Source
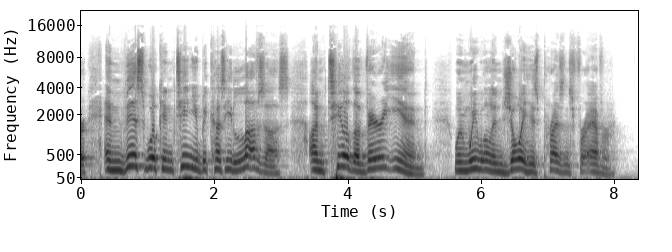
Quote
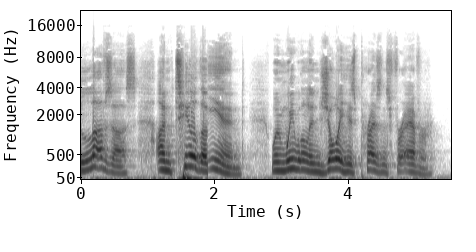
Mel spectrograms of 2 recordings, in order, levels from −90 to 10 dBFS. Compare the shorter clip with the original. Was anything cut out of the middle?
yes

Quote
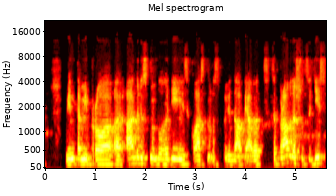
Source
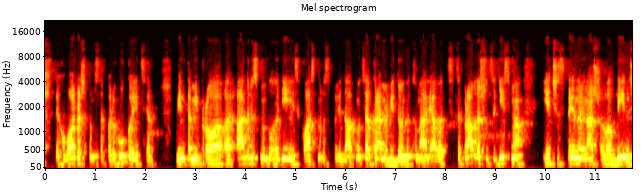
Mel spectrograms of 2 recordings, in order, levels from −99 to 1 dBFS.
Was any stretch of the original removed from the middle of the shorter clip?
yes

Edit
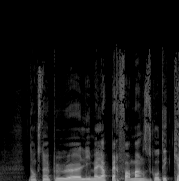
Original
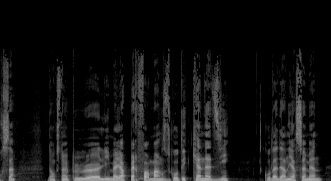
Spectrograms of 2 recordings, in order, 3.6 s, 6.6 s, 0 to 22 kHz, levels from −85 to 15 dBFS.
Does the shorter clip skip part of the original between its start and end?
no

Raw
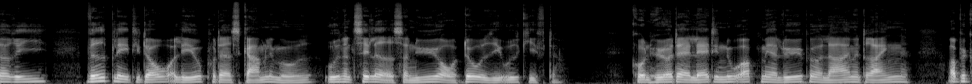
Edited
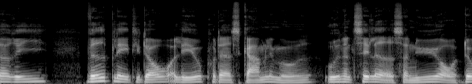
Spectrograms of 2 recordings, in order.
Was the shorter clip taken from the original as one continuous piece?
yes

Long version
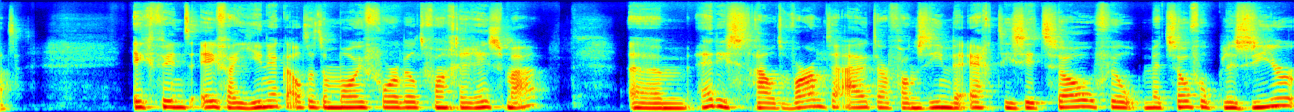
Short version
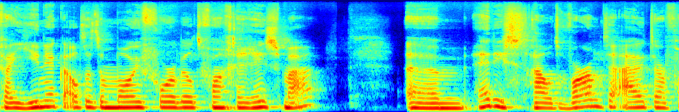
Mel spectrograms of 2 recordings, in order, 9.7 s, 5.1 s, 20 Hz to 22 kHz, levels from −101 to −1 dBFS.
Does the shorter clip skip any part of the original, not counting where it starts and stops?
no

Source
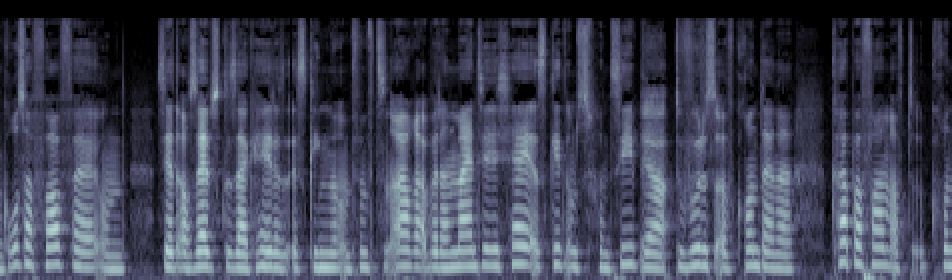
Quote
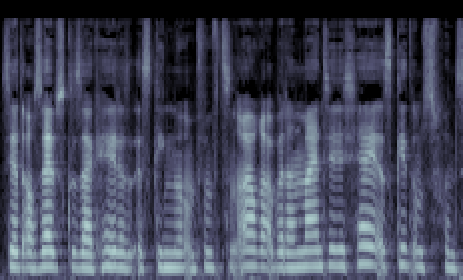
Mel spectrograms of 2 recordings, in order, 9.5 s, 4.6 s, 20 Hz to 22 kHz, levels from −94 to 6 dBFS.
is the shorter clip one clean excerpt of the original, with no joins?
yes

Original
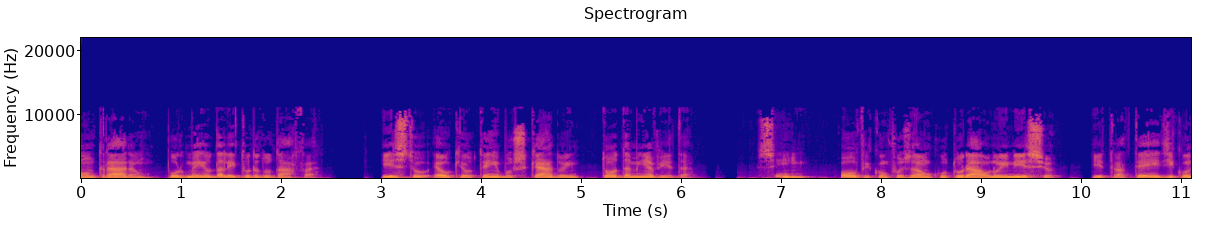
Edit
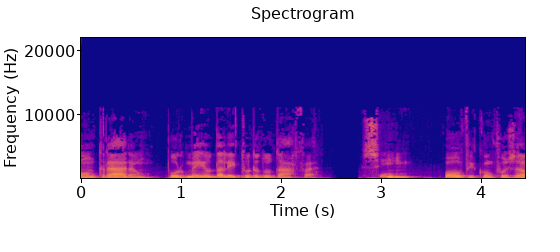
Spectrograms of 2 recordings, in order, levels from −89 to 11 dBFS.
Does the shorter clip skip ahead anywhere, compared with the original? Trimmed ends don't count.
yes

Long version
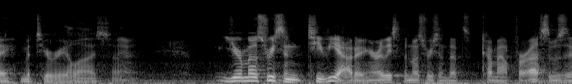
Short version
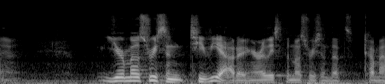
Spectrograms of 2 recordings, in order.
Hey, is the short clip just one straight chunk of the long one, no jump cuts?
yes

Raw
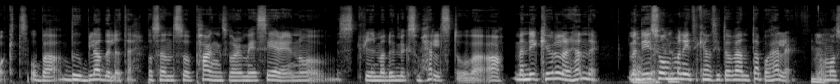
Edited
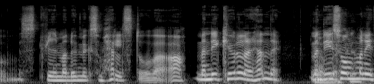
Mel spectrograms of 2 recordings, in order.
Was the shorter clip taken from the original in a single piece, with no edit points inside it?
yes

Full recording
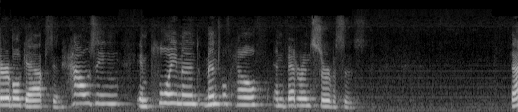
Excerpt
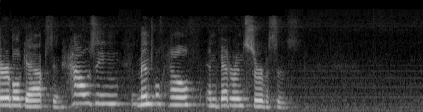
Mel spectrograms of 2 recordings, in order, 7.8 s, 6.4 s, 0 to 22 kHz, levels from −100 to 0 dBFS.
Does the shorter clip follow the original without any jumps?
no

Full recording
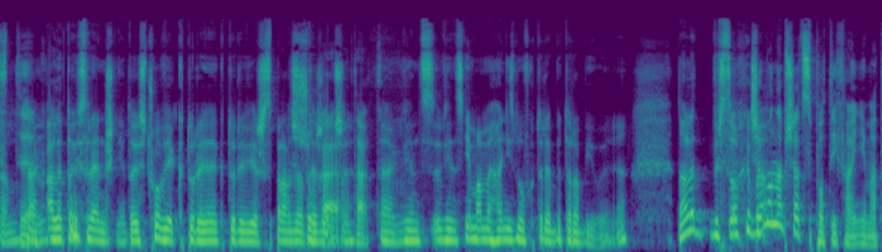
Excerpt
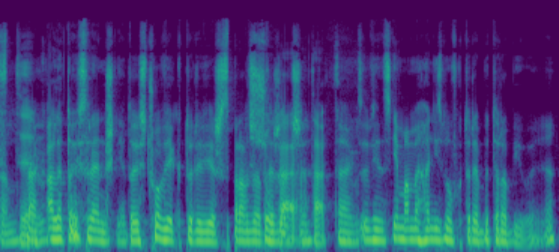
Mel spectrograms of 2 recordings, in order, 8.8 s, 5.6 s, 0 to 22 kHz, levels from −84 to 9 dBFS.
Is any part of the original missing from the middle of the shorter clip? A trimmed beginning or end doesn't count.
yes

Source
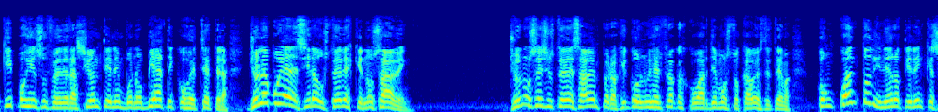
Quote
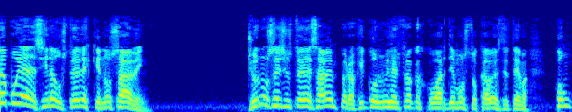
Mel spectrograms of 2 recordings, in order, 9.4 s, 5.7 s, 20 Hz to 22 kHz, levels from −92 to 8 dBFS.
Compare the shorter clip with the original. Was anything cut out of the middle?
no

